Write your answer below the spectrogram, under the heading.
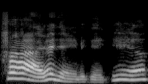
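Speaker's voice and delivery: slow, cute, cuddly little cartoon bear voice. Imitating a coworker's voice: imitating a little bear voice. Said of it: "like a little bear".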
